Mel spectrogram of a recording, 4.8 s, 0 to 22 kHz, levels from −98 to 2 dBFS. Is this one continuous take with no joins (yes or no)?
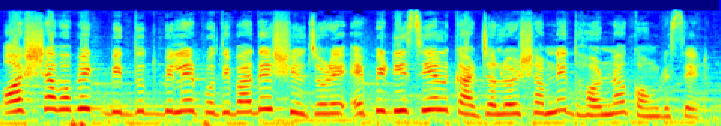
yes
